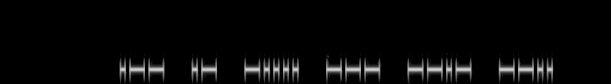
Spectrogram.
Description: Morse code, heard as a keyed tone, about 25 wpm, spaced as for 18 wpm, 700 Hz. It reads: WA6OQZ
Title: USA Call Signs - 6 Characters - 2x Character Spacing - 25wpm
